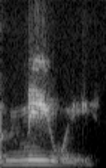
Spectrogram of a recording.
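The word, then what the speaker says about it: MWEE: Atmospheric agency Noah um called the miwe and that's not phonetically correct but that is what it is and it's the meaningful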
